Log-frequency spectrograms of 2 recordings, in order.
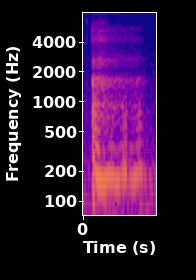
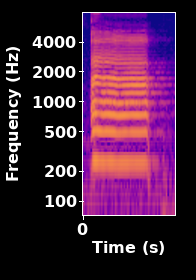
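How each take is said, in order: First: The sound is said softly and weakly. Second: The sound is said loudly and strongly. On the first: "Ele pode ser fraco" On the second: "ele pode ser forte"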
